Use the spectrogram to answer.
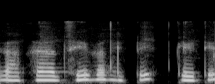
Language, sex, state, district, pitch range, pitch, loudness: Bengali, female, West Bengal, Jalpaiguri, 195-220 Hz, 200 Hz, -17 LUFS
